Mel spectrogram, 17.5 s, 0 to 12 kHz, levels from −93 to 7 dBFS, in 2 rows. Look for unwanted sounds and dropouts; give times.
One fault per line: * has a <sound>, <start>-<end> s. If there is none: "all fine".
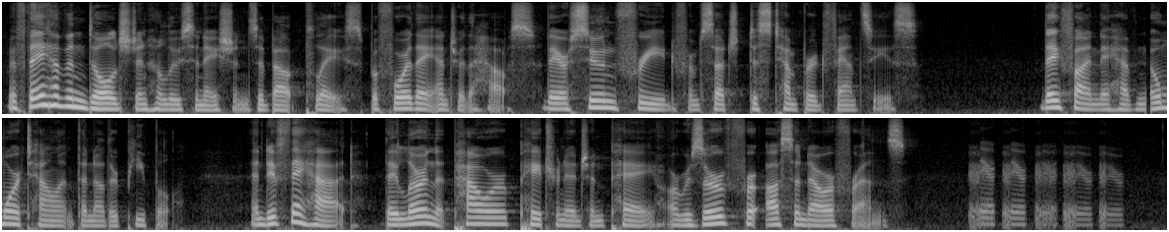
* has a dropout, 8.6-8.6 s
* has a laugh, 16.0-17.2 s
